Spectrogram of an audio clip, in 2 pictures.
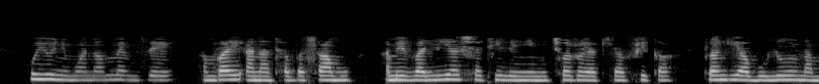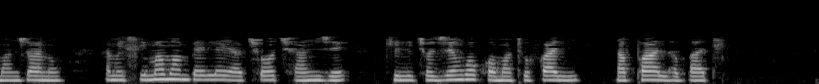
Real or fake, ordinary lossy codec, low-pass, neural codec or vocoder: real; MP3, 16 kbps; 3.6 kHz; none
